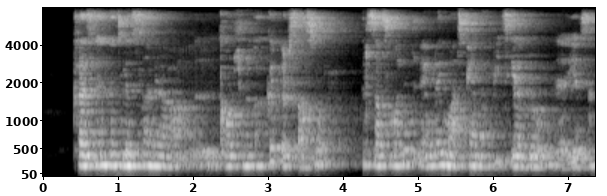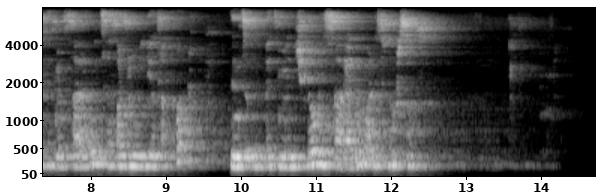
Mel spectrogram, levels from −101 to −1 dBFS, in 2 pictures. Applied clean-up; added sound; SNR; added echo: none; none; none; reverberation time 0.9 s.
